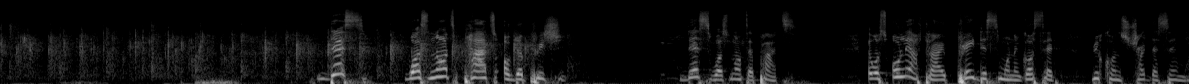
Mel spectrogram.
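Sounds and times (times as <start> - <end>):
audience clapping: 0.0 - 6.0
speech: 3.2 - 5.8, 6.8 - 8.0, 8.7 - 11.8.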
